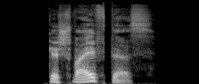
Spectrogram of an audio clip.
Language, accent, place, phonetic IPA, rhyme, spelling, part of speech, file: German, Germany, Berlin, [ɡəˈʃvaɪ̯ftəs], -aɪ̯ftəs, geschweiftes, adjective, De-geschweiftes.ogg
- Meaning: strong/mixed nominative/accusative neuter singular of geschweift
